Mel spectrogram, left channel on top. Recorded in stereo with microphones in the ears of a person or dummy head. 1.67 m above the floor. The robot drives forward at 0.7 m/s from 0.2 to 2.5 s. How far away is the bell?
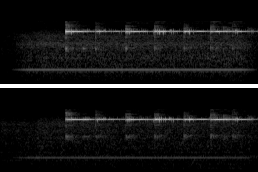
About 0.5 m.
